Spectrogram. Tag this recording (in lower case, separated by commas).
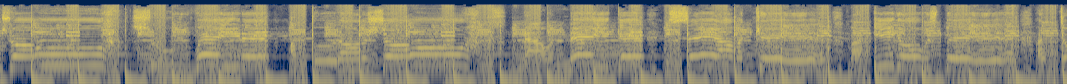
music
